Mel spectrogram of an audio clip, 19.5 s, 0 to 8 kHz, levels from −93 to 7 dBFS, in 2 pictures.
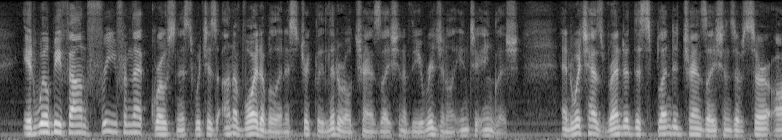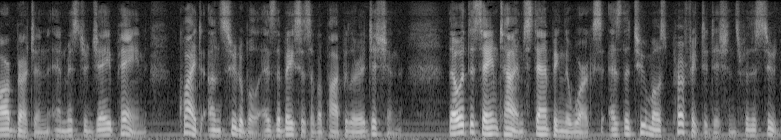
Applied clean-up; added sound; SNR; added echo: none; none; none; none.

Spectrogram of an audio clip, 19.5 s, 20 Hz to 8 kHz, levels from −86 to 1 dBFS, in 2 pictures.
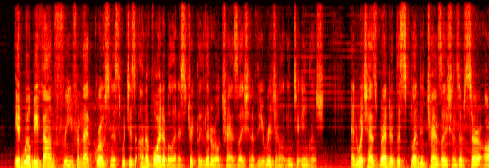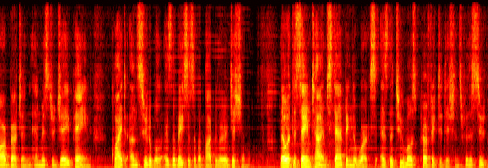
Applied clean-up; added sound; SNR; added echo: neural separator model SepFormer DNS4.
